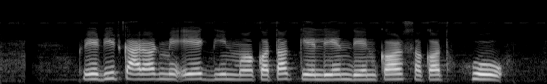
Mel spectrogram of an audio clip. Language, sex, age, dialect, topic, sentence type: Chhattisgarhi, female, 51-55, Eastern, banking, question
